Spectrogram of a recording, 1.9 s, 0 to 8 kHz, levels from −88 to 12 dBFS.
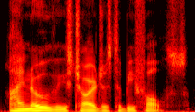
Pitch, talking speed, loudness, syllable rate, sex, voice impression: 105 Hz, 215 wpm, -18 LUFS, 5.8 syllables/s, male, masculine, adult-like, slightly soft, slightly fluent, sincere, calm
